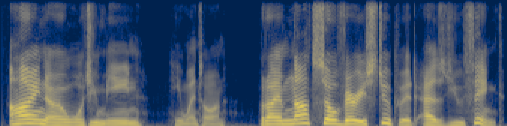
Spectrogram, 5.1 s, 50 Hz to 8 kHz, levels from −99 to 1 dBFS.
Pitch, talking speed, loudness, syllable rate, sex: 180 Hz, 215 wpm, -18 LUFS, 4.7 syllables/s, female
